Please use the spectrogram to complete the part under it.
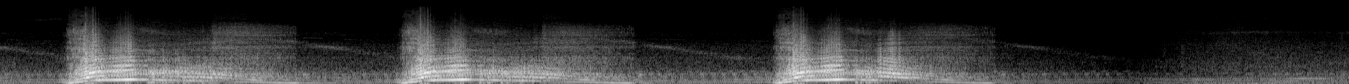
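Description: A car engine idles with a low burble.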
